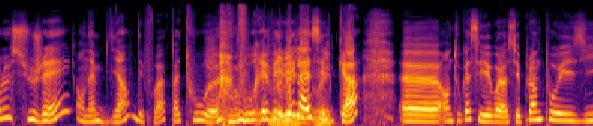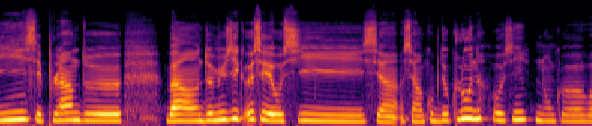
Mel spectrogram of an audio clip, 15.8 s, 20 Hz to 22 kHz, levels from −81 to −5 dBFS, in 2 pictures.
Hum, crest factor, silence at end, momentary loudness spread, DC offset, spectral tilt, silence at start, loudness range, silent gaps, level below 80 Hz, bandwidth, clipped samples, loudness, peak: none; 12 dB; 0 s; 12 LU; under 0.1%; -5 dB/octave; 0 s; 5 LU; none; -44 dBFS; 18.5 kHz; under 0.1%; -14 LUFS; -2 dBFS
